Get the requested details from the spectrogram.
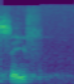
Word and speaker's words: Saif: My name is Saif, S-A-I-F. My last name is Mahmoud, M-A-H-M-O-U-D.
